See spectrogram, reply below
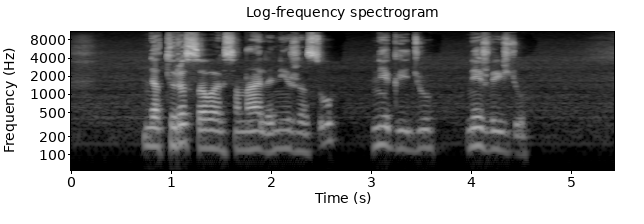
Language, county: Lithuanian, Šiauliai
